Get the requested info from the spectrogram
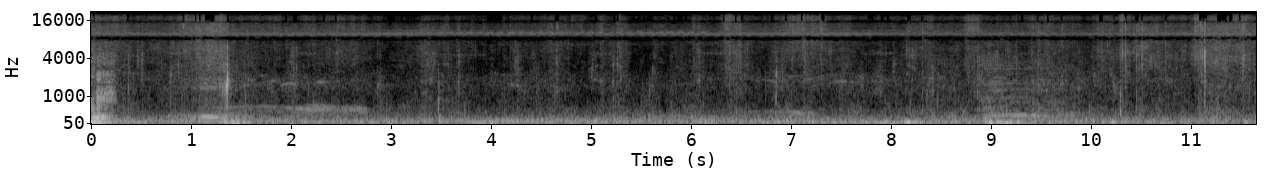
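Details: Baby cow calling with a few short, faint moos rising and falling around the low-mid range, spaced several seconds apart over a steady low rumble of background noise.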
